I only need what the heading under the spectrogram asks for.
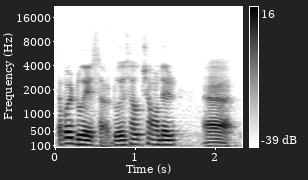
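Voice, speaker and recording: A man's voice: mid-range voice, fairly quick, darkish tone, low-quality recording. A male literature teacher giving an exam-prep lecture, explaining step by step, counting syllables aloud and often checking in with his students.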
